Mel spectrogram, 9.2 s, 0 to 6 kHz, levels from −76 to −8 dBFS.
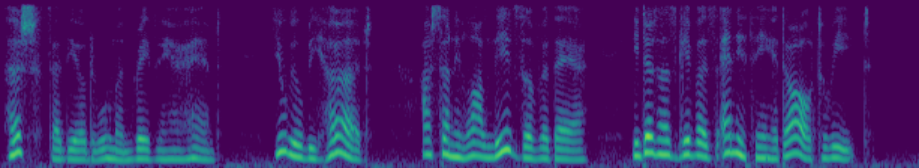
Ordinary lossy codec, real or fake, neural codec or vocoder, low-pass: Opus, 32 kbps; fake; codec, 16 kHz, 0.8 kbps, ZipCodec; 5.4 kHz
